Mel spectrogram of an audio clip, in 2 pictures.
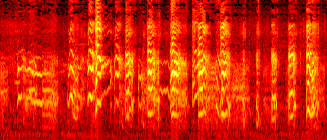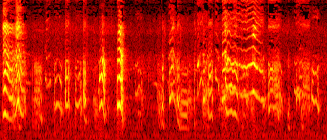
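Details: Several hungry dogs beg for food with a dense run of overlapping whimpers and yelps, bursting quickly and irregularly, about two per second, with a wavering high whine near the end.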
